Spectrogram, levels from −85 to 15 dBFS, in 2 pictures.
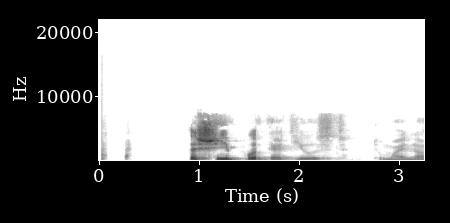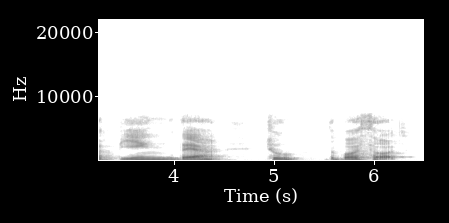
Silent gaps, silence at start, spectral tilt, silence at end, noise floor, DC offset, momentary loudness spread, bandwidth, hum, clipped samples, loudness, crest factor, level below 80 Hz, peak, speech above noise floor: none; 0 s; -2.5 dB/octave; 0.35 s; -86 dBFS; under 0.1%; 28 LU; 7.6 kHz; none; under 0.1%; -16 LUFS; 24 dB; -60 dBFS; -2 dBFS; 62 dB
